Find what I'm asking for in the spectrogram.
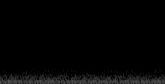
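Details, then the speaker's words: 2012 Subaru STI, 2.34L long-rod engine with Dom cams, Garrett G35-900 turbo, flex fuel, EMtron KV12 with staged ID1050 injectors: after reducing the throttle clamp it fires up far quicker and settles to a faint, steady, smooth idle. Normal idle. "that fired up way quicker I don't know if you could hear it or not that fired it way quicker"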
